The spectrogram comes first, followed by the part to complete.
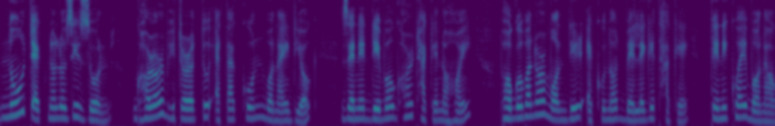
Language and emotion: Assamese, neutral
